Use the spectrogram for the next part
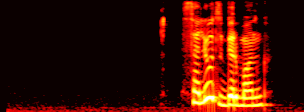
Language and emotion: Russian, positive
